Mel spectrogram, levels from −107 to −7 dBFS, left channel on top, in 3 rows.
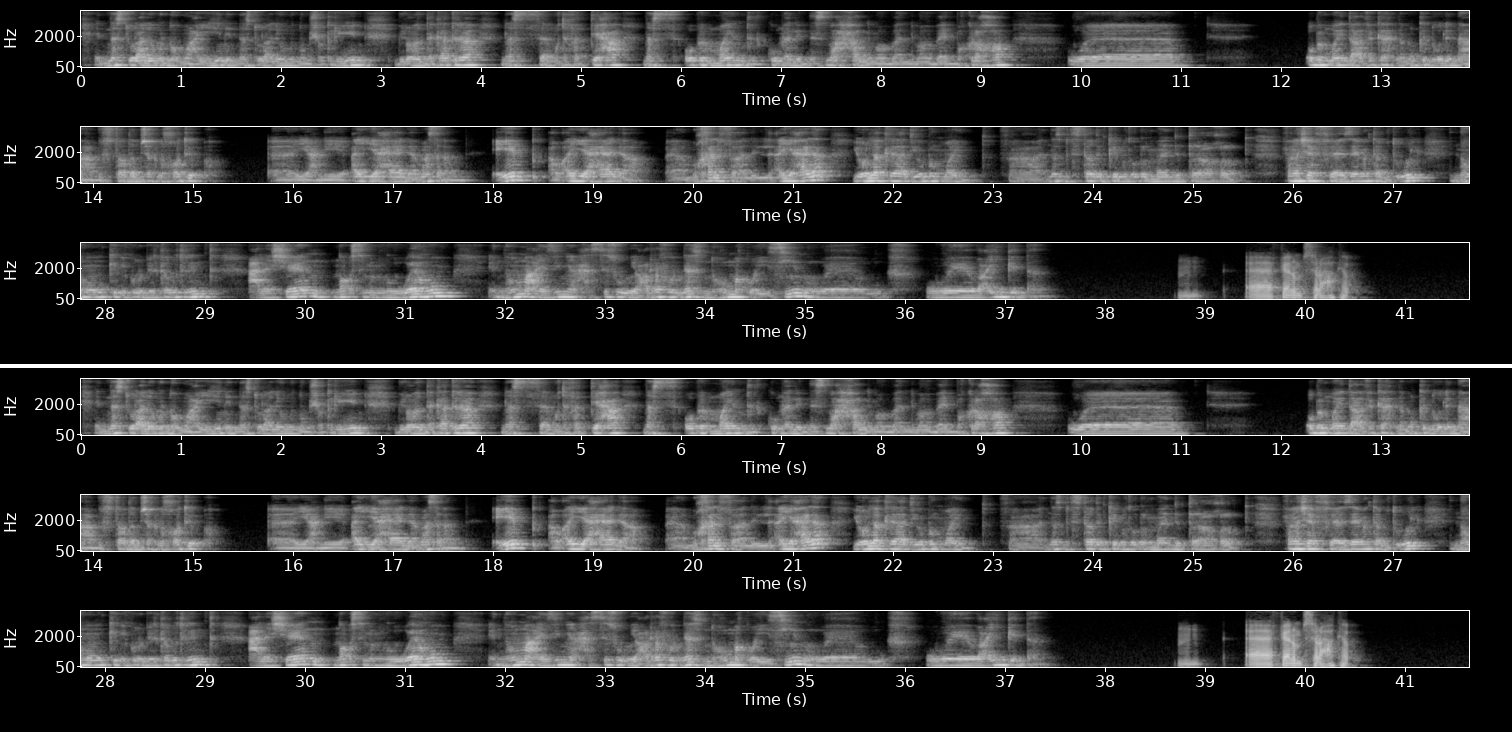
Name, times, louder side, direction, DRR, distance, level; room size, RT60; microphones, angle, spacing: voice 1, 0.0-11.0 12.2-15.2 15.7-17.7 18.0-22.8 23.1-37.4, equal, 5° right, 1.8 m, -34 dB
voice 2, 39.4-40.4, right 5 dB, 30° right, 0.5 m, -31 dB
8.4 x 5.7 x 4.5 m
head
